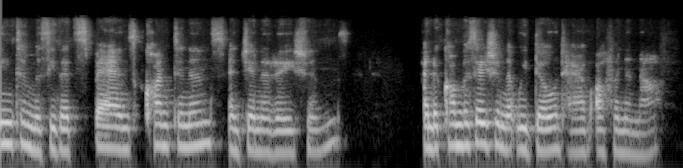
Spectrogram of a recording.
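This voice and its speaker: Intonation is fairly even. The voice has a dark, mellow tone. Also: woman, quiet background. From South Africa. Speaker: poet. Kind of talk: interview. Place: home room. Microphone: earbuds.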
